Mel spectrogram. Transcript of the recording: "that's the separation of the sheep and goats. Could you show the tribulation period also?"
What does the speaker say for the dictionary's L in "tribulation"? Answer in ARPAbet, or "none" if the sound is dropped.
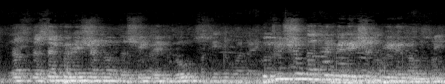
N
